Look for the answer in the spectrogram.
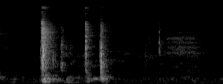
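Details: Toshiba PC-G10 cassette deck that only clicks: a few sharp mechanism clicks with no motor drive or tape movement, as perished belts let the transport slip.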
